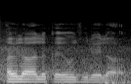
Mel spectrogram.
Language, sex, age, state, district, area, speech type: Sindhi, male, 30-45, Madhya Pradesh, Katni, urban, spontaneous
